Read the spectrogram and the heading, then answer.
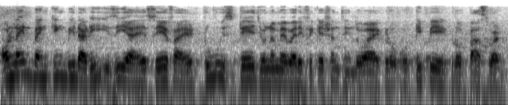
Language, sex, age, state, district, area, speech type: Sindhi, male, 45-60, Uttar Pradesh, Lucknow, rural, spontaneous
